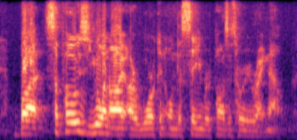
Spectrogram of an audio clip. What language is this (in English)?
English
